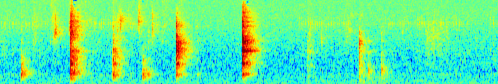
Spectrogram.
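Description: A wooden spatula and glass mixing bowl knocking against each other and a ceramic baking dish as macaroni and cheese is scraped out. There are six sharp knocks in the first four seconds, then a few fainter ones about two seconds later.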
